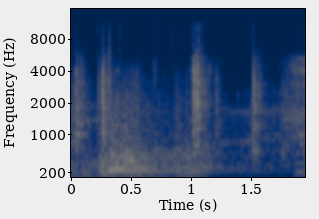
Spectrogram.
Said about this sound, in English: They are closing the section doors.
